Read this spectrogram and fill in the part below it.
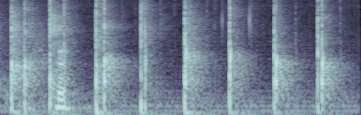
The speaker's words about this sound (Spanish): Y hemos bajado poquito a poco el sonido ir despidiendo la canción y ahora aplaudimos.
